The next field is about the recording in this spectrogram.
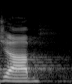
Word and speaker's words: Job: It's spelled like Job, but it's just an inside thing. We all know we're supposed to say Job.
